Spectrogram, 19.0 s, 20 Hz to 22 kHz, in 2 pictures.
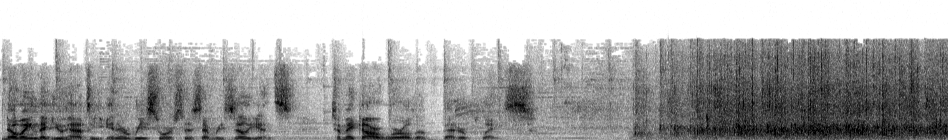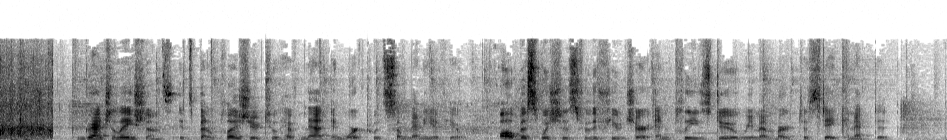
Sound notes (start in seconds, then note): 6.3 applaue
